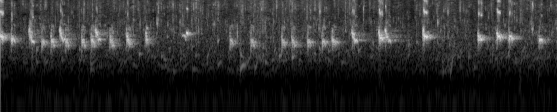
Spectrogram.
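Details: Sooty-headed bulbul song played as therapy to stimulate a silent or stressed bird to sing: rapid, chattering run of short, bright chirped notes, some rising, tumbling continuously with brief gaps, over a steady low hum.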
